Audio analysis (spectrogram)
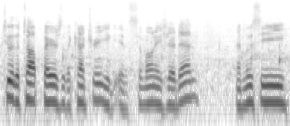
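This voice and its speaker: A man giving chatty, excitable live commentary on a sports match. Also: mid-range voice, fairly quick, a little hiss or hum.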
